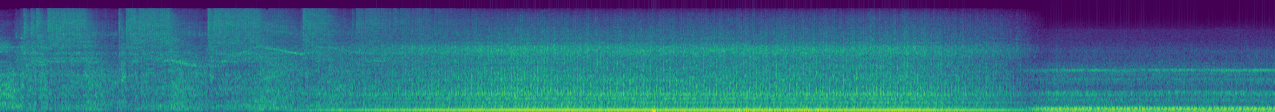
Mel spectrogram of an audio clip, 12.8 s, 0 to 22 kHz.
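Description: Ford TW25 tractor's six-cylinder turbo diesel starting and running, uneven for the first few seconds, then settling into a steady, louder run. About ten seconds in it changes abruptly to the lower, steady run of a small Kioti compact tractor's diesel engine.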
